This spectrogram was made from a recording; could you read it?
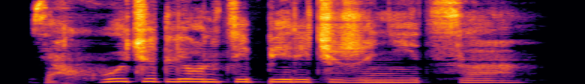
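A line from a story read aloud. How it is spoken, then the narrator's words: Sigh. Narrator (Russian): Вздохнула Баська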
